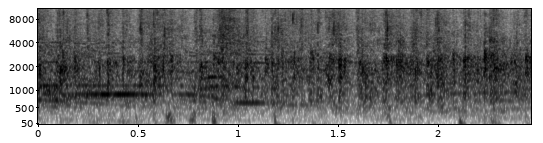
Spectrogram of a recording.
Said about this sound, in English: The reason why you are clapping for him is that you, whilst you are hiding your own, he is bold.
